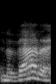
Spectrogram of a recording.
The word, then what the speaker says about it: Nevada: one of their conferences to present um that Nevada is how you say it um join together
